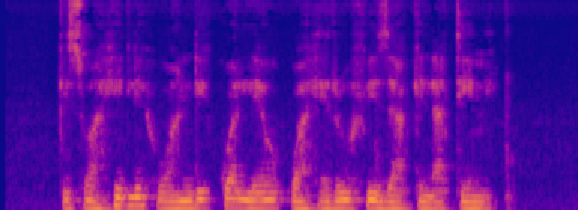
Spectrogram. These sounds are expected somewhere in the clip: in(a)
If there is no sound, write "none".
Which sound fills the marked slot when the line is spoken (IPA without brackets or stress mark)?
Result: i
